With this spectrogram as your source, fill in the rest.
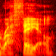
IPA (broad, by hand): rɑː.feɪ̯.ɛl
